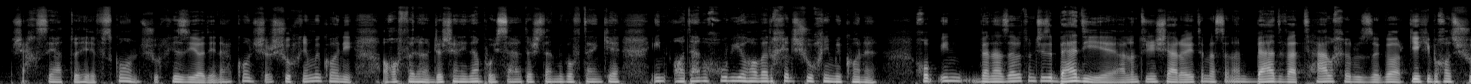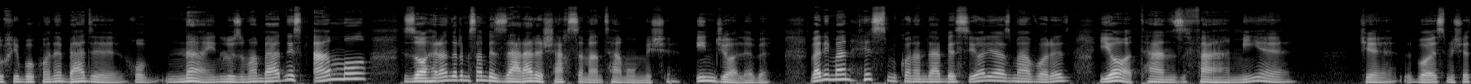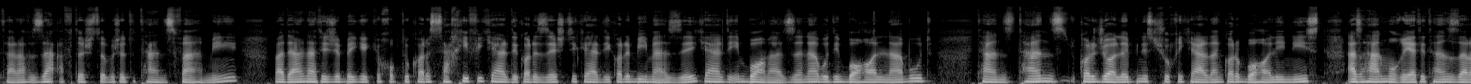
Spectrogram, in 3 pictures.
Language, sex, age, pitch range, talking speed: Persian, male, 20-39, 115-140 Hz, 165 wpm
